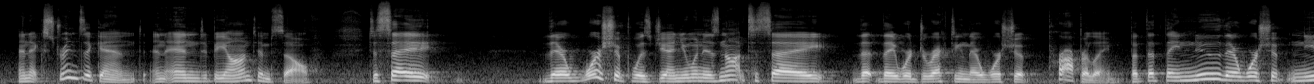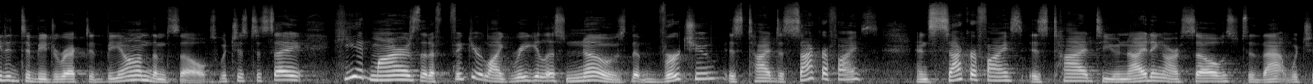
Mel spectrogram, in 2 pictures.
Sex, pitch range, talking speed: male, 125-185 Hz, 145 wpm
